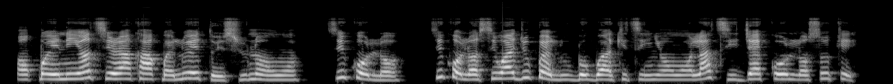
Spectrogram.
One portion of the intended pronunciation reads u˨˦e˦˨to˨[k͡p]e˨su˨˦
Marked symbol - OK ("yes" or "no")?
no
